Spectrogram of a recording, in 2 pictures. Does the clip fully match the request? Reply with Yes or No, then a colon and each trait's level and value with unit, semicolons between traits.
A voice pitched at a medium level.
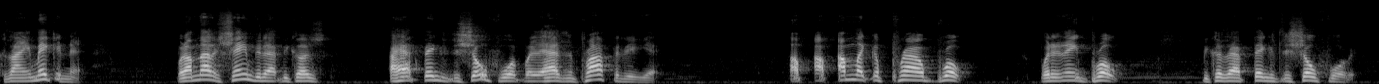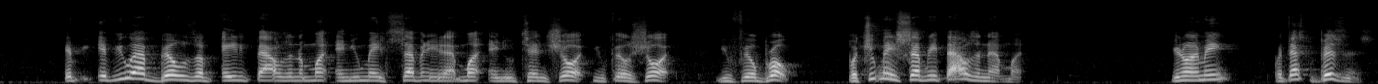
Yes: medium, 170 Hz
